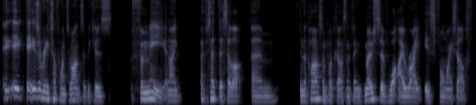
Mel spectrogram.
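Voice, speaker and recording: A man's voice: fairly low pitch, expressive, normal speed. A man, talking casually and thoughtfully as an author and podcast host answering questions.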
